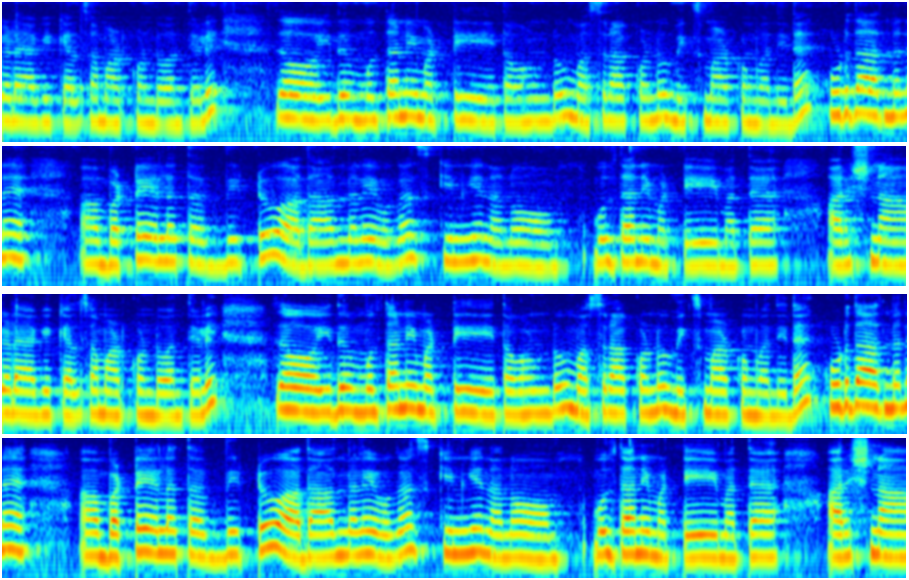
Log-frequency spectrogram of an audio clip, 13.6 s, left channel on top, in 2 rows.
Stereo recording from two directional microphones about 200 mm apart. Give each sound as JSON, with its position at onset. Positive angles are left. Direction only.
{"t": 0.0, "sound": "a woman's voice", "side_deg": -40}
